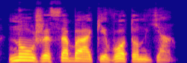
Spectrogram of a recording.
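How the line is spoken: Jubilant, fearless vicious growl. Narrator (Russian): Уильям возликовал, его страх прошел, и он злобно прорычал

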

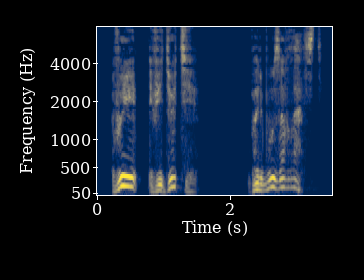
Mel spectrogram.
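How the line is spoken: Sugary sweet voice. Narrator (Russian): сладким голоском продолжал Коэн

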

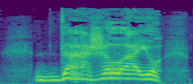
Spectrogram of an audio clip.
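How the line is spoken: Hoarse, dry-throated rasp. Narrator (Russian): прохрипел я пересохшим горлом

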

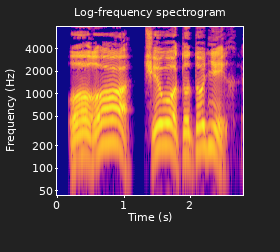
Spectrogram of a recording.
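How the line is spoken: Distant yell. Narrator (Russian): заорал он от баркаса

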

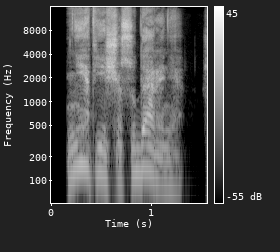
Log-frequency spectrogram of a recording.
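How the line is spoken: Whispering. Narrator (Russian): шепотом же отвечал Андре

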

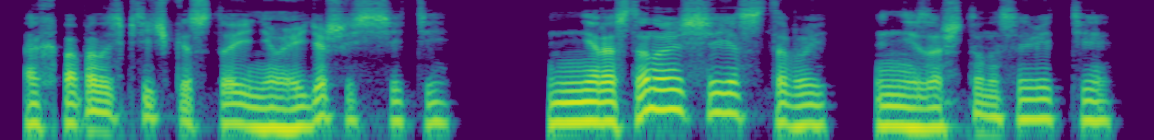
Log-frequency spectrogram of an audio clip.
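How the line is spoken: Soft singing. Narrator (Russian): тихонько напевал охотник

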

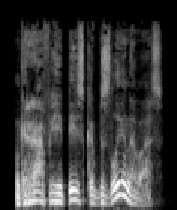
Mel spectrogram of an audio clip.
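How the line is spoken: Whispered in ear. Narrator (Russian): шепнул он на ухо Кайру

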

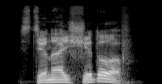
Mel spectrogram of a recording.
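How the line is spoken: Menacing bark. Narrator (Russian): грозно гаркнул Дрой

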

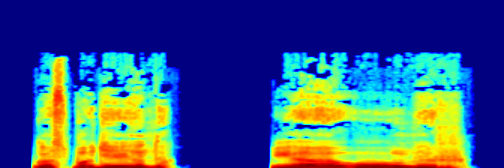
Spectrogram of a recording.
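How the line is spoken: Slow dazed voice. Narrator (Russian): спрашивает он заторможенным голосом

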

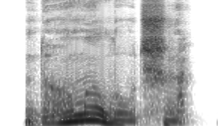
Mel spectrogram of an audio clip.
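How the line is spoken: Worried mutter. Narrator (Russian): озабоченно пробормотал я

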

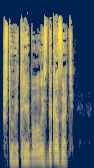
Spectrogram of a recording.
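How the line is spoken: Spiteful smirking. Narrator (Russian): зло ухмыльнулся снабженец

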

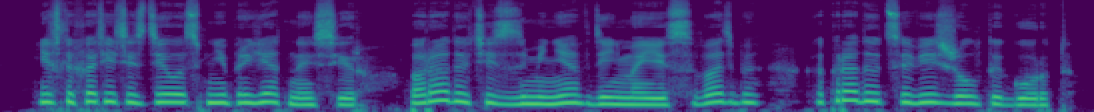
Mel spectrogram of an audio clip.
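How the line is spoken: Sighing. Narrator (Russian): вздохнула Дэнни

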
